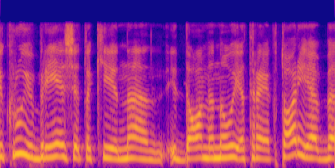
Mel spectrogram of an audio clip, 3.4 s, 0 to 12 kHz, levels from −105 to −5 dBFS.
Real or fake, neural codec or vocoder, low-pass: real; none; 7.2 kHz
